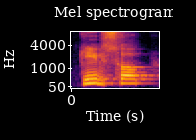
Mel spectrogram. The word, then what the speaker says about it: Kirchhoff: উচ্চারণটা দেখো কোন মানে কিরসফ কারসপ এই বিভিন্নভাবে উচ্চারণ থাকে আমরা আমাদের মতন করে এটা কারসপ উচ্চারণ এইভাবে আমরা করবো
